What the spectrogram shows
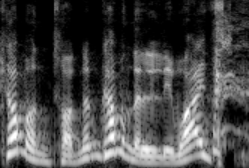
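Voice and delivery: put-on old-fashioned 1960s announcer voiceover voice. Cheering on football teams in an attempted accent, like a 1960s voiceover announcer. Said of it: "sounds like someone doing a voiceover thing from the 1960s".

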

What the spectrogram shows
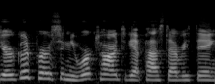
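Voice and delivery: ordinary talk

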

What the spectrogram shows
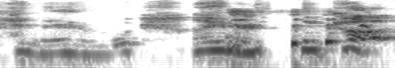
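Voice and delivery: breathy slimy character voice. Describing an audiobook narrator's character voices, doing her version of Mr. Collins: breathy, slimy Mr. Collins voice. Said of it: "really breathy and slimy".

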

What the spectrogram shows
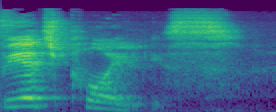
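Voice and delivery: put-on Southern drawl. Saying a line on request in a southern accent. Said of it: "In a southern accent".

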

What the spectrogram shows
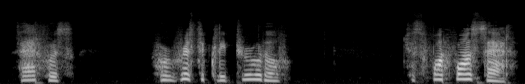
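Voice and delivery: badly shaken, appalled, horrified voice, pitched high. A narrator reads a woman's question after a brutal death, shaken and horrified. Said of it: "completely shook and horrified".

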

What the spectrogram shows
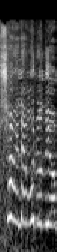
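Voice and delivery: high, loud, panicked crying out.

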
